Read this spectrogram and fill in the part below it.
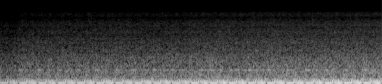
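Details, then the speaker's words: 2000 Chevy Silverado 2500 ex-plow truck, 6.0L LS, 5-speed manual, 4WD, still on its factory exhaust, clutch shot: fired right up and idles with a quiet, even rumble of about 2.5 pulses a second, no misses; normal idle. "But I mean, dude, thing fired right up. Why was this that easy? It literally just fire. It's so quiet. It still has the factory exhaust system on it."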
